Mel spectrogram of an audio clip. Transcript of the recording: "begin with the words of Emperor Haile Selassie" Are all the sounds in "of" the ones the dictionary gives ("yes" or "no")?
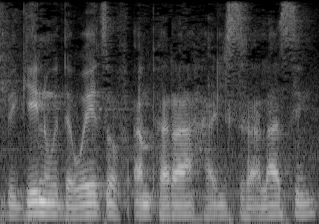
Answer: no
